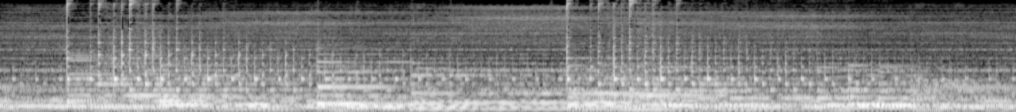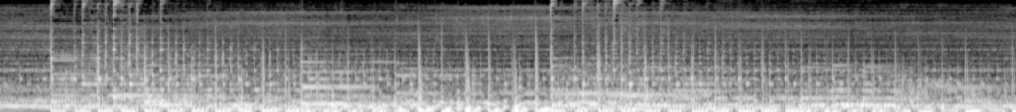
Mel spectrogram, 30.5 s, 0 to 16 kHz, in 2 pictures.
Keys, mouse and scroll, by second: 0.7-7.7 drag, 6.4 KP_Enter, 8.4 click, 9.2-15.8 drag, 9.8 Return, 17.5 shift+a, 18.6 Tab, 23.8 KP_1, 24.4 scroll up 2, 24.6 g, 27.0 KP_0, 27.6 z, 28.0 scroll up 2, 28.2-29.7 shift+middle drag, 28.8 g, 29.7 click, 30.1 g.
